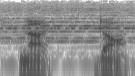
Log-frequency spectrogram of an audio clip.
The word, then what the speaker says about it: Nidden: I'm pretty sure it's meant to be pronounced, Nye. Dawn. But this text-to-speech program does it wrong.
